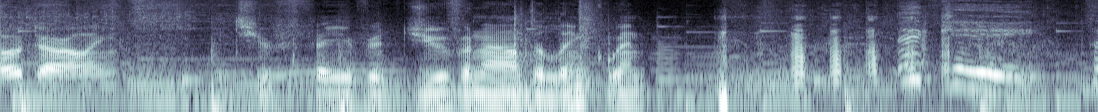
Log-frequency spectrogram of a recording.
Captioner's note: laughs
